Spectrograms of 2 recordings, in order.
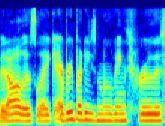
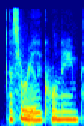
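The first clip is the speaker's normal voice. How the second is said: soft whispered compliment; 6 dB quieter than usual. Real, not acted. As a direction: whisper it kindly.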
